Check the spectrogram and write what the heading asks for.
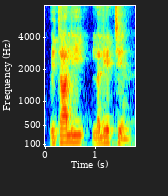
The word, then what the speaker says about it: Vitaly Laletin: Kamil Jablonski versus Vitaly Laletin. If I pronounce it in Russian accent, they'll say Vitaly Laletin. It's almost the same.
